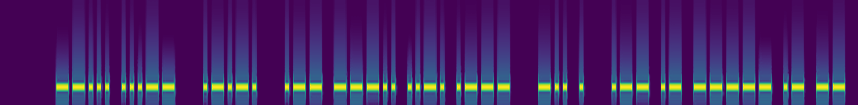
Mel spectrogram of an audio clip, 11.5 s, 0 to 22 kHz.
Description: Morse code, heard as a keyed tone, about 22 wpm, 700 Hz. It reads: 73 <AR> W8FJ DE WA0AM
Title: Practice QSO - Exchange 4 - Ending - 22wpm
